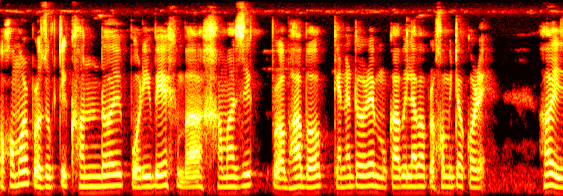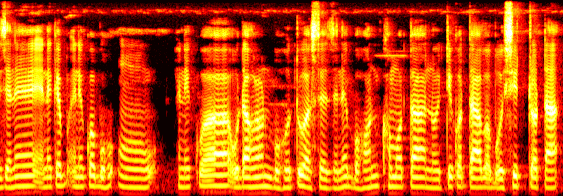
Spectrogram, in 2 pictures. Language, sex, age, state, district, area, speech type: Assamese, male, 18-30, Assam, Sonitpur, urban, spontaneous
